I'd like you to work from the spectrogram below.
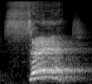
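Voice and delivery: very loud, high roar; bellowing. A narrator's reading. Headmistress forcing the boy to answer, bellowing. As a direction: bellow the order. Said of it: "bellowed the Trunchbull".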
